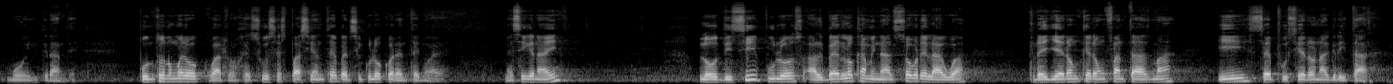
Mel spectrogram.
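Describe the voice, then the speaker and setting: A man preaches a sermon in a warm, mellow voice of middle pitch, talking to the congregation with rhetorical questions and small jokes. His voice rings with a long reverb through the church sanctuary. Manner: jokey asides and chuckles. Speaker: pastor.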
